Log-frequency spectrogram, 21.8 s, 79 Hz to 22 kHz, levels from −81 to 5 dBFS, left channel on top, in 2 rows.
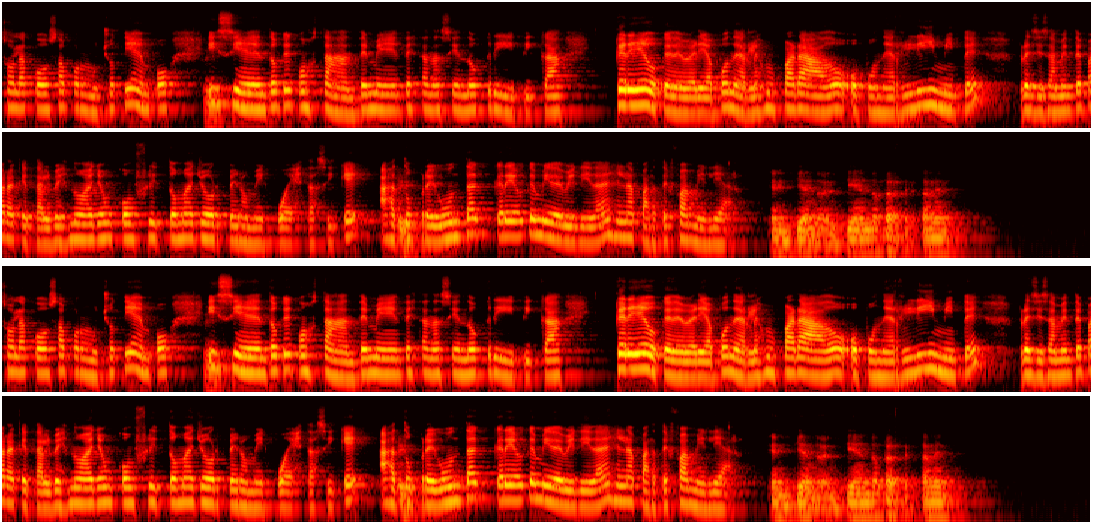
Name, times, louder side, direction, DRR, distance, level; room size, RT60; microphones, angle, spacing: voice 1, 0.0-5.8 6.1-18.2, right 2 dB, 15° right, 13 dB, 0.4 m, -28 dB
voice 2, 18.6-20.3, equal, 55° right, 2 dB, 1.8 m, -32 dB
17.0 x 5.7 x 2.8 m, 0.81 s
head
